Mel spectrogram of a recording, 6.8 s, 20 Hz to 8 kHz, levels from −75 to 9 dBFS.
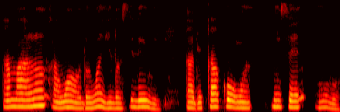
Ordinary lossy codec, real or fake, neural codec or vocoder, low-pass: none; fake; codec, 32 kHz, 1.9 kbps, SNAC; 7.2 kHz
